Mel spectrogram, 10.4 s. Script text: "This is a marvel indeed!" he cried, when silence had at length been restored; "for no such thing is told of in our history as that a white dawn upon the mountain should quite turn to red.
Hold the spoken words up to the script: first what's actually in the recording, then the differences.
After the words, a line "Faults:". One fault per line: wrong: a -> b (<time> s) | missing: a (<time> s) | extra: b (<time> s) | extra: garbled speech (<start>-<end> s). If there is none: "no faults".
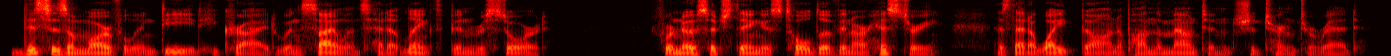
"This is a marvel indeed!" he cried, when silence had at length been restored; "for no such thing is told of in our history as that a white dawn upon the mountain should turn to red.
Faults:
missing: quite (9.5 s)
